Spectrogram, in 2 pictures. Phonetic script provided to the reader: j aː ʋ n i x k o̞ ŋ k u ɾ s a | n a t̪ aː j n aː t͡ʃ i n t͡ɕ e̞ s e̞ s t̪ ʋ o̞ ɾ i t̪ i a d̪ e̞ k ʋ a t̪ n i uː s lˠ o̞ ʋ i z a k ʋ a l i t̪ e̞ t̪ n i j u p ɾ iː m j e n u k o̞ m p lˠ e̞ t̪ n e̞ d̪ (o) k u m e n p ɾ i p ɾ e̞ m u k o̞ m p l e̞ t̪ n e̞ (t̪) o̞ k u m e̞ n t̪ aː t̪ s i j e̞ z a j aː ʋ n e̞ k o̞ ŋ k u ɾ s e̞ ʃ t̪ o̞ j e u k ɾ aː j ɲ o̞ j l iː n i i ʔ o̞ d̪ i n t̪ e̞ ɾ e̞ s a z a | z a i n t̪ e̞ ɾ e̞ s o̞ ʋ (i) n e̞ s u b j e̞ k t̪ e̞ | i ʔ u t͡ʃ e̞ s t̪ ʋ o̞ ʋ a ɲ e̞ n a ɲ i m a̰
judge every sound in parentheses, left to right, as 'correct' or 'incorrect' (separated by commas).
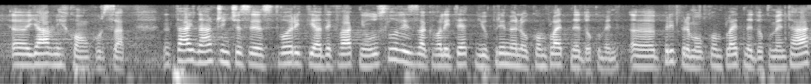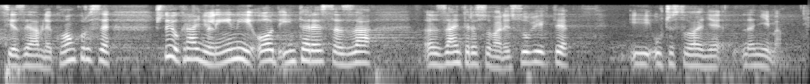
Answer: correct, incorrect, incorrect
